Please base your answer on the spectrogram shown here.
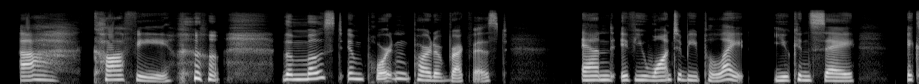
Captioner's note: laughing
